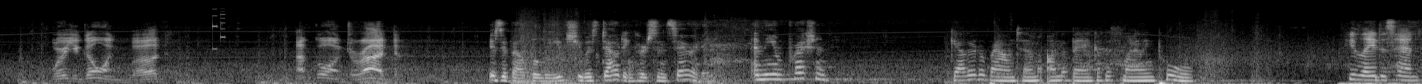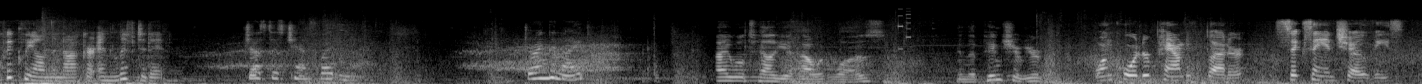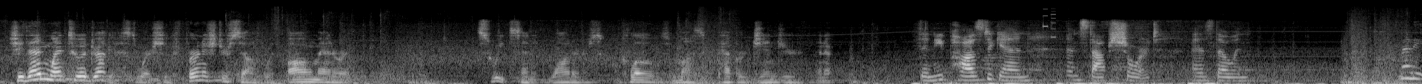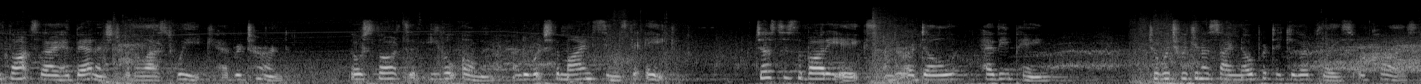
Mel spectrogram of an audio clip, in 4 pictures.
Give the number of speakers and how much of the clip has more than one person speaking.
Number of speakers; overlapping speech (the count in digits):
8, no overlap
